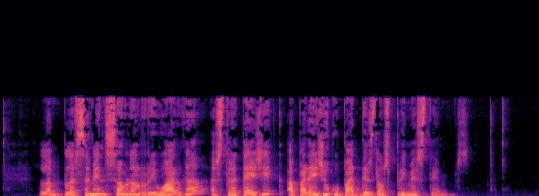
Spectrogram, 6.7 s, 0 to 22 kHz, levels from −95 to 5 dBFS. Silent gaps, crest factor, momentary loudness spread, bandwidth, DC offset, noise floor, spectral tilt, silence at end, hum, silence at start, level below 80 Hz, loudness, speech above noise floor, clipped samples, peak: none; 16 dB; 7 LU; 11.5 kHz; under 0.1%; -57 dBFS; -4 dB/octave; 0.9 s; none; 0.5 s; -70 dBFS; -23 LUFS; 34 dB; under 0.1%; -8 dBFS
